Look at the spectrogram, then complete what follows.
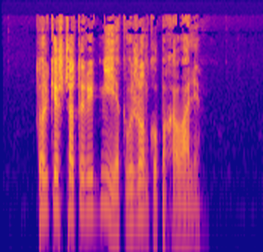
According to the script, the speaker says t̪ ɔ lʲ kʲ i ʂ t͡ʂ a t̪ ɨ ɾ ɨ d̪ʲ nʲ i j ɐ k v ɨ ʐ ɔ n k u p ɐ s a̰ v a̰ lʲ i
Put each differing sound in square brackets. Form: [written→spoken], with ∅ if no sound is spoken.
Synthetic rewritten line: t̪ ɔ lʲ kʲ i ʂ t͡ʂ a t̪ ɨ ɾ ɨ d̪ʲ nʲ i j ɐ k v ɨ ʐ ɔ n k u p ɐ [s→x] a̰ v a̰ lʲ i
